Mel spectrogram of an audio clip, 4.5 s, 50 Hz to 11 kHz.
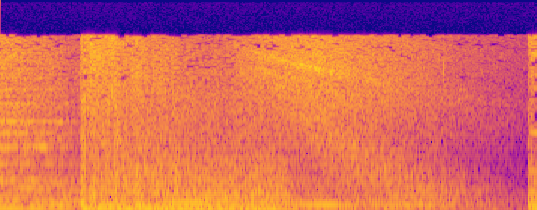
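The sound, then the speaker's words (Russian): A single loud firecracker bang goes off sharply after a short pause, then rumbles and fades slowly over several seconds, with a second sharp burst cutting in at the very end. “Петарда. 5 вибуховых темов на Еврорадио.”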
